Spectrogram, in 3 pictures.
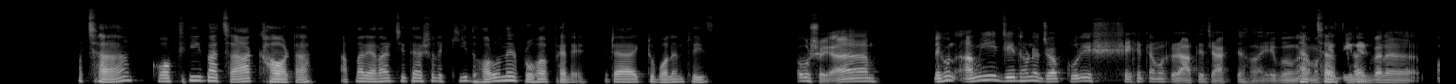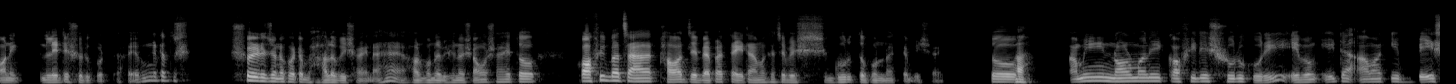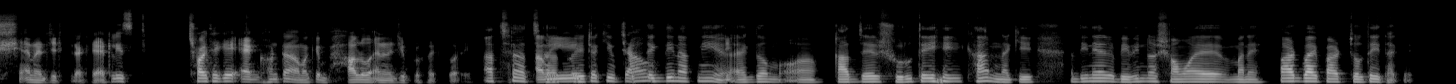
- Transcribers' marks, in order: laughing while speaking: "শুরুতেই"
- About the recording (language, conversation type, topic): Bengali, podcast, কফি বা চা খাওয়া আপনার এনার্জিতে কী প্রভাব ফেলে?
